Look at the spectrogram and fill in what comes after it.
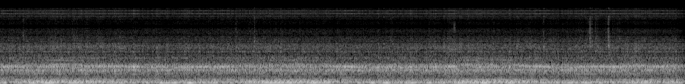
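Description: Rally car engine idling steadily, heard from inside the cockpit.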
